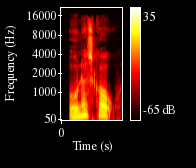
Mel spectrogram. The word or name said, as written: underskov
